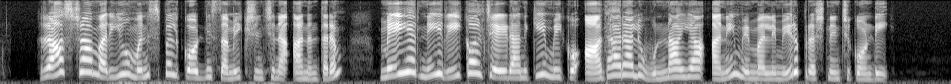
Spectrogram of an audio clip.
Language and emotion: Telugu, neutral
